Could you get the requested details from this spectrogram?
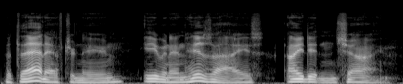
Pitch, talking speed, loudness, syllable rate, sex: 105 Hz, 150 wpm, -17 LUFS, 4.0 syllables/s, male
